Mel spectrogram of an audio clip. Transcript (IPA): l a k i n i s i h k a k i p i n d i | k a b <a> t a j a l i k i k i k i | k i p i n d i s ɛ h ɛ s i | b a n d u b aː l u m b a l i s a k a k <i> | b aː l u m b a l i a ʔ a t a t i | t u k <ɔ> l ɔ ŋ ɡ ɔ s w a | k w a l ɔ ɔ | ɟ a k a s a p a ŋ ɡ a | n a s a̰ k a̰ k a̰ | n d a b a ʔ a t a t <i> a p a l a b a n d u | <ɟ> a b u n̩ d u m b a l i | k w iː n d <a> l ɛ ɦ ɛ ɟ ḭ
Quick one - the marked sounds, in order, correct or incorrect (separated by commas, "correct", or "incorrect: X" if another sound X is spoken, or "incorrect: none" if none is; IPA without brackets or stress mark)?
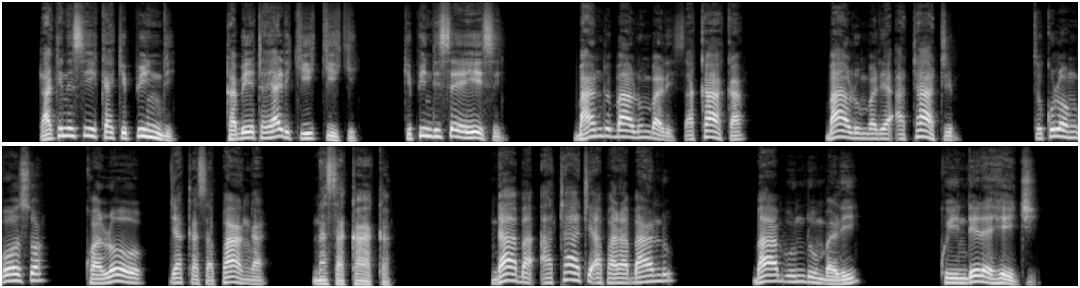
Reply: incorrect: ɛ, incorrect: a, incorrect: u, correct, incorrect: b, incorrect: ɛ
